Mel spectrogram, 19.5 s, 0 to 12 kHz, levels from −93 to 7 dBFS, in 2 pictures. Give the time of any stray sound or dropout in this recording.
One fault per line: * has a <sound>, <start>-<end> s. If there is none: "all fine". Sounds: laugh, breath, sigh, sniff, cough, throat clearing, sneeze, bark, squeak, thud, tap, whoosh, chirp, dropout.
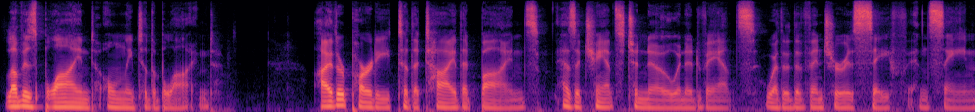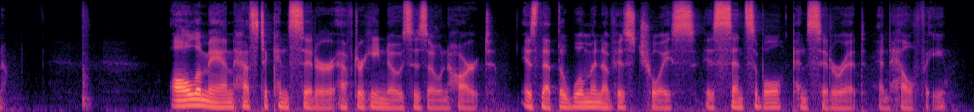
* has a tap, 10.6-10.7 s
